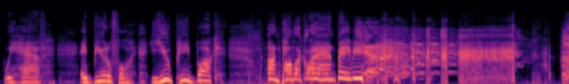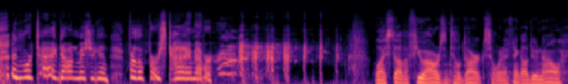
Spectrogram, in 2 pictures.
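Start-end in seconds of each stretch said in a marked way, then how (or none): 0.0-5.5 higher, louder, slow celebratory shout; whooping victory cry; triumphant shout. Real, not acted. Celebrating the buck. 5.5-8.7 high joyful laugh. Real, not acted. Celebrating the buck. 8.7-11.7 much higher, louder, elated announcement; beaming, still laughing inside; giddy high announcement. Real, not acted. Celebrating the buck. 11.8-14.1 shrieking high laugh. Real, not acted.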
